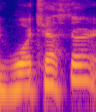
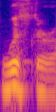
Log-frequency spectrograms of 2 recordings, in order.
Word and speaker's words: Worcester: But um even like cities like um if you look at it, you you'd think it would be Warchester and it's Worcester out there or um just the way they pronounce things are kind of Well, it's Bostonish, you know.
